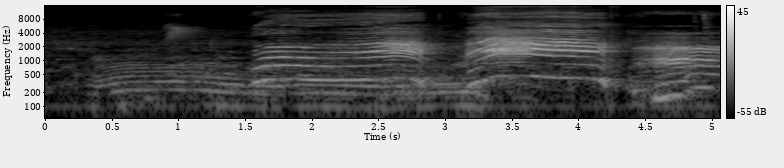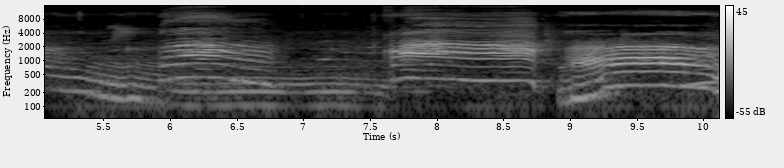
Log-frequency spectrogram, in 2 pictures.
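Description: Domestic cats yowling in an aggressive standoff: about six long, wavering wails that rise and fall in pitch, one after another. These are threat calls, the warning before a cat fight.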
